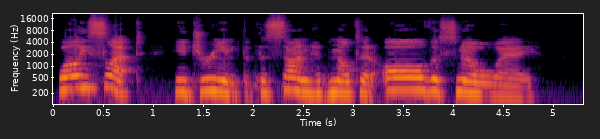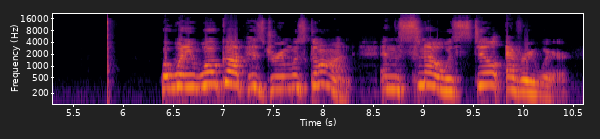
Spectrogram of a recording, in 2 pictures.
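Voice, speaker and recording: A woman reading a picture book aloud to children, expressive, with casual asides about the pictures. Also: a little high, unhurried. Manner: child-directed, expressive, stretching key words and pointing out pictures.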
